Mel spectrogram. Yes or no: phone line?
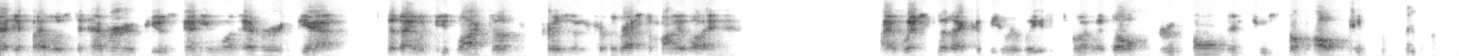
yes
